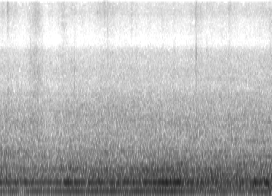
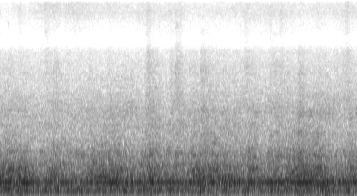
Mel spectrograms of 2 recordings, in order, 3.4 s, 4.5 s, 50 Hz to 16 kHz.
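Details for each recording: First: Clothes dryer test run on setting 70 after a repair: low, even hum of the drum turning at constant speed with no scraping or thumping. Noise gone, normal rotation. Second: Dryer run in a garage: heavy continuous rumble and grinding over a steady low hum while running, likely why it was discarded. Dryer grinding and rumbling.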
